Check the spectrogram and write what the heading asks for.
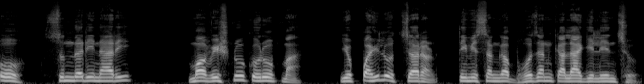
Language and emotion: Nepali, neutral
